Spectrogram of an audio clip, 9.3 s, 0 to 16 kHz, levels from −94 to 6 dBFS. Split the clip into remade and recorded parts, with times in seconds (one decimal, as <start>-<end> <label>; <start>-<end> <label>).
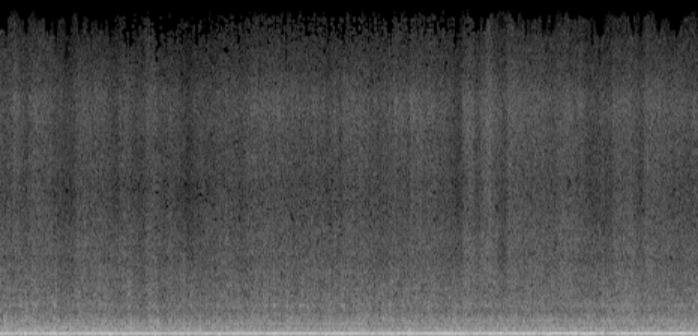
0.0-1.5 remade; 1.5-6.4 recorded; 6.4-9.3 remade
